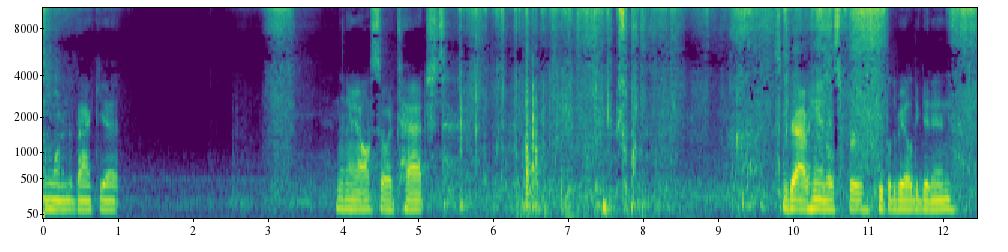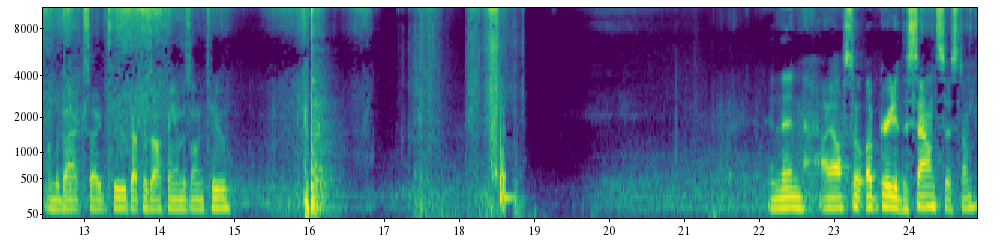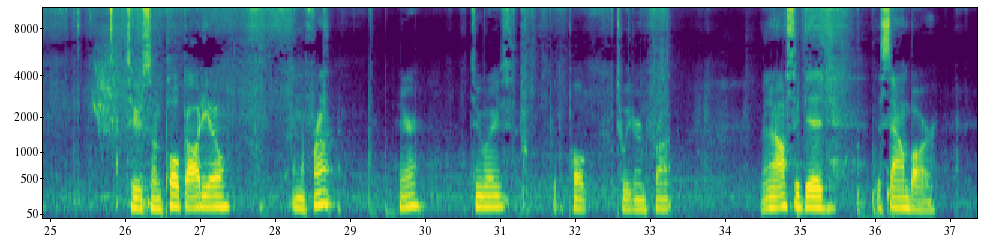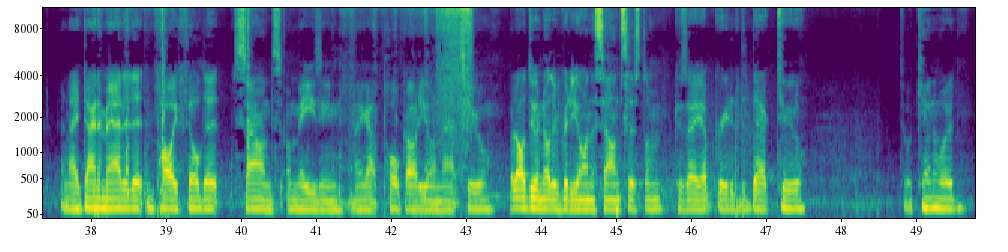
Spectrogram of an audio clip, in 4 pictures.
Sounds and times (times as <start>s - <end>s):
Speech: 0.0s - 1.1s, 3.9s - 5.6s, 9.8s - 15.0s, 22.1s - 25.0s, 25.9s - 27.5s, 28.2s - 28.9s, 29.6s - 30.0s, 30.6s - 33.3s, 34.4s - 36.8s, 37.6s - 47.6s, 48.8s - 49.7s.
